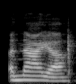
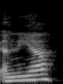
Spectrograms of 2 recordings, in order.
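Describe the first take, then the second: First: The i is said like the letter name. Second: The i is not said like the letter name. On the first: The speaker calls it right. "pronounce the I like you're saying the letter" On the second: The speaker calls it wrong. "Am I saying that right?"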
